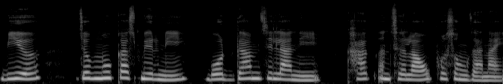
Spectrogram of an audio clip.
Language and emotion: Bodo, neutral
